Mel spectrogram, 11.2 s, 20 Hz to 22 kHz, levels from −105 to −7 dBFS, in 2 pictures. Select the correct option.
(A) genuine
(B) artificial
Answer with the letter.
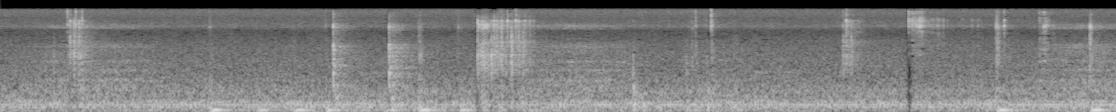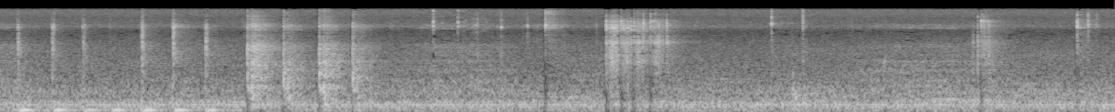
A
